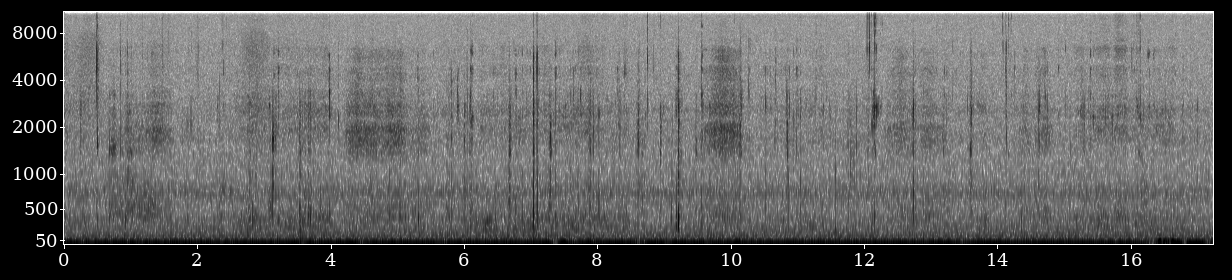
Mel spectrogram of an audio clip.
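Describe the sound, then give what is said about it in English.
Soft, quiet chewing of a doughy Dunkin' Donuts doughnut, with occasional crisper bites and moist, squishy mouth sounds repeating irregularly over a low background hiss. “Actually, this one tastes a little more doughy than I'm used to from Dunkin' Donuts.”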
